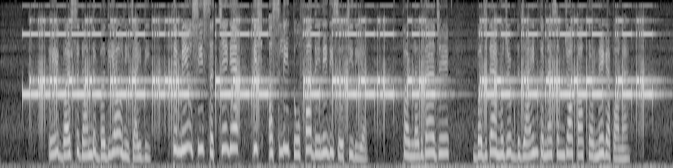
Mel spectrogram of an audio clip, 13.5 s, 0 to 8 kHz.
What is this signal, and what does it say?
TTY/TDD text telephone tones (45.45 baud Baudot), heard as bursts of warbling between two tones, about 400 Hz shift, 1600 Hz centre, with room echo and speech in Dogri. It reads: SIMILAR WORDS RECORDED LATER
